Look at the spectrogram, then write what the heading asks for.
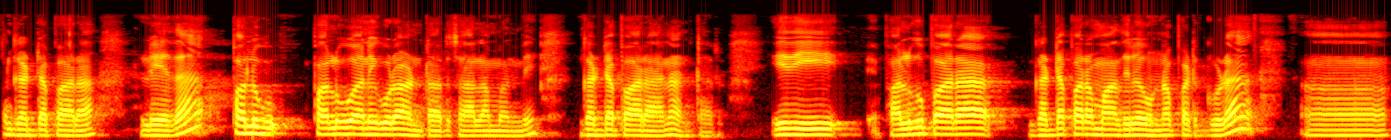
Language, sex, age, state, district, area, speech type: Telugu, male, 30-45, Telangana, Sangareddy, urban, spontaneous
